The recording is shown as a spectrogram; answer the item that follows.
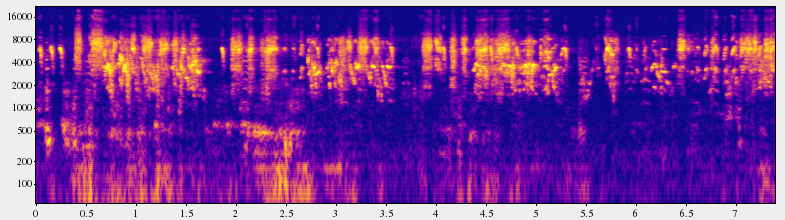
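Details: Budgies of a breeding pair give a steady stream of hissy, high-pitched chirps and warbles in long bursts, with a short lull just before the four-second mark.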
